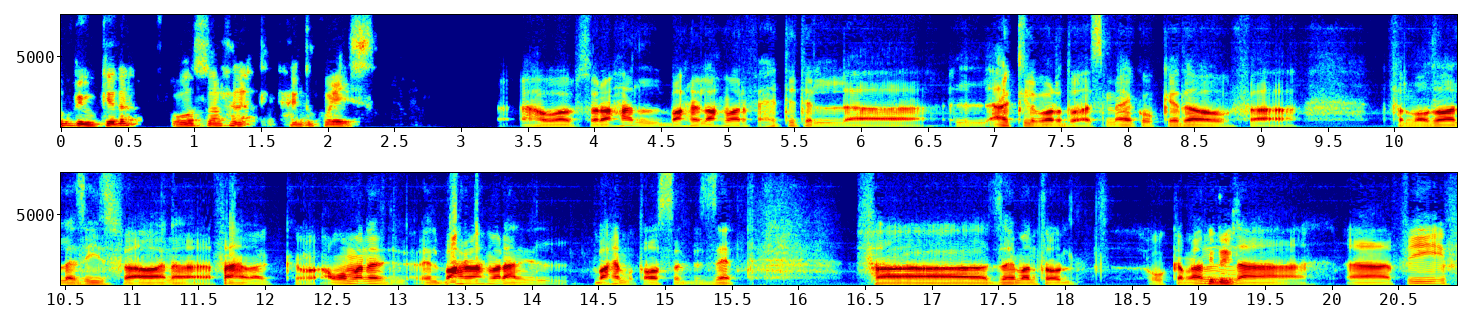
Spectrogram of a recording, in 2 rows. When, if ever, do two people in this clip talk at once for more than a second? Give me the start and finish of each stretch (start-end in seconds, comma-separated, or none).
none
